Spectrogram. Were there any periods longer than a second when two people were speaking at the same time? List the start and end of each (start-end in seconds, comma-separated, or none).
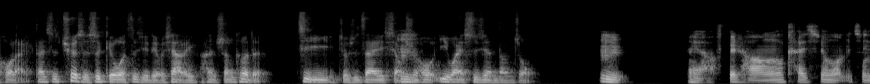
none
